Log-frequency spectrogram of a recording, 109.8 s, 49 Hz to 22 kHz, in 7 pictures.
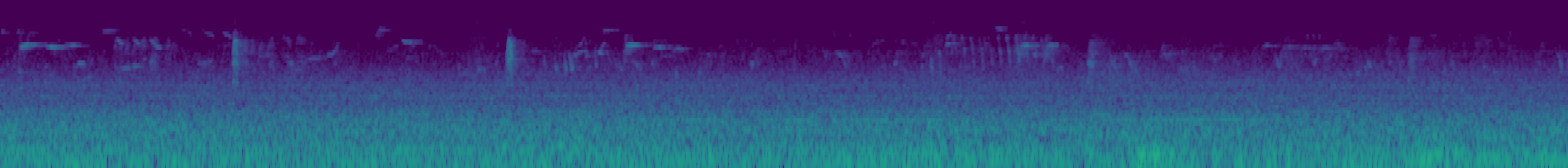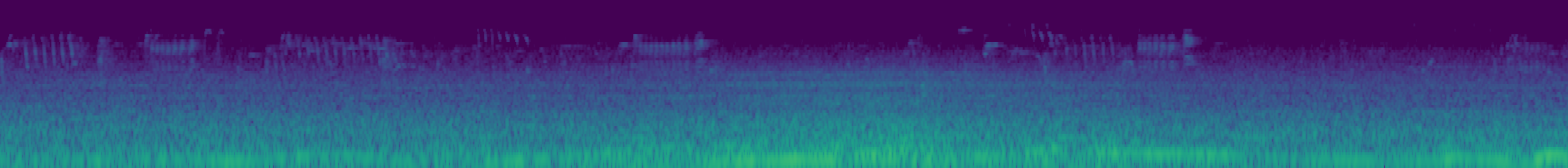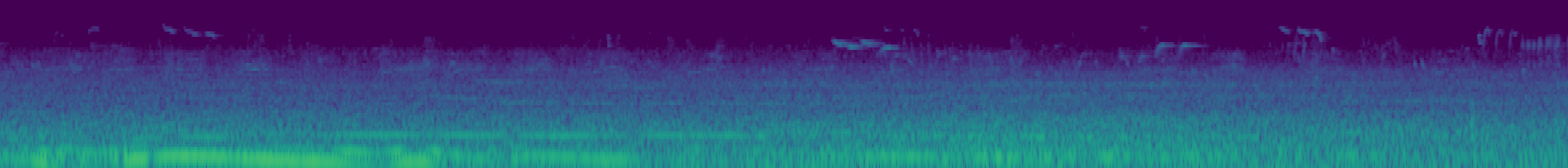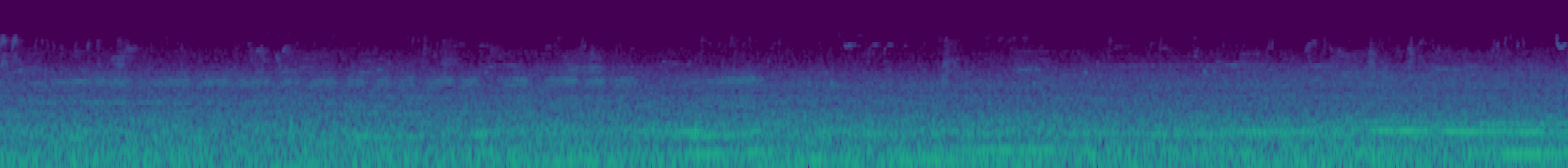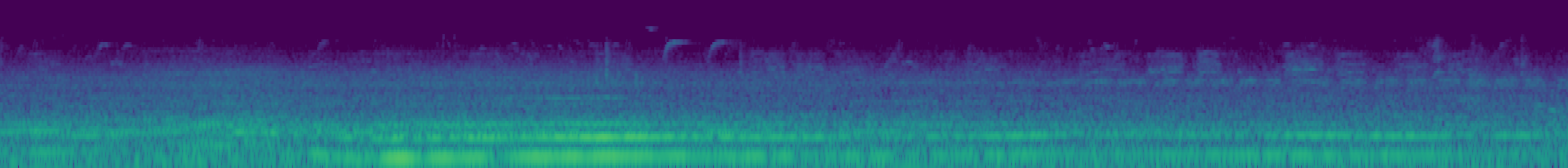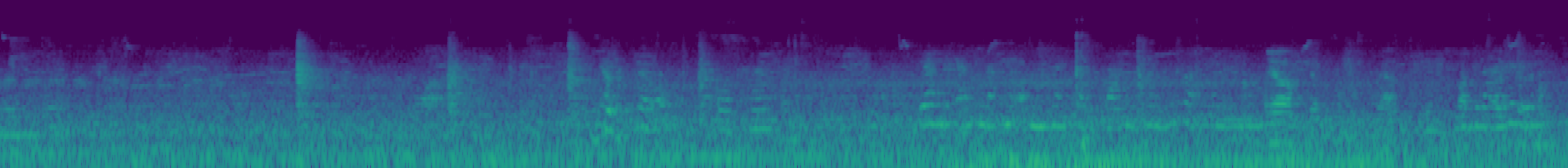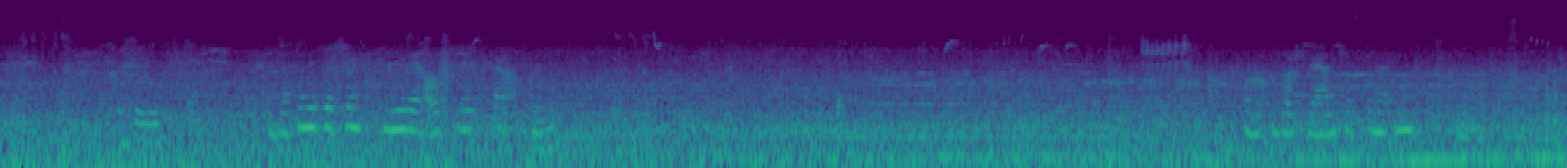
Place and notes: Im Weedengarten, Battenberg (Pfalz), Deutschland - Hotel Hofgut Battenberg. Morning sounds in the garden
Morning sounds recorded from the windowsill on the 2nd floor facing the garden and wood behind the building.
Landkreis Bad Dürkheim, Rheinland-Pfalz, Deutschland, 13 September 2021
